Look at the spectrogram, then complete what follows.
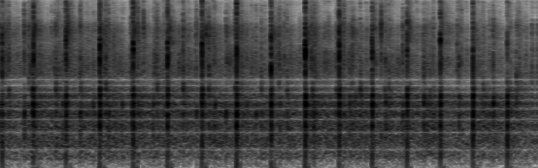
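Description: Small audience applauding, many separate hand claps heard distinctly in a steady patter.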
